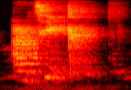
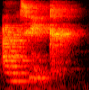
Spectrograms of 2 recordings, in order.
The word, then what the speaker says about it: antique: Tiếp theo, antique. Cái chữ này lạ vậy, phải đọc là K đấy, phát âm là K nhé. Chữ que này phát âm là K. Antique.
